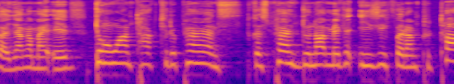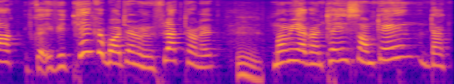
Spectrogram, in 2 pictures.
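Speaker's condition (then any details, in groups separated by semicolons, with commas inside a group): Hearing impairment; past speech impediment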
